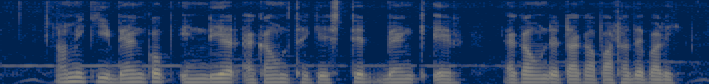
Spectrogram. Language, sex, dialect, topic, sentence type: Bengali, male, Rajbangshi, banking, question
